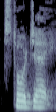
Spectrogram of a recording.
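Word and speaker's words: storge (στοργή): It's spelt storage, but it's pronounced storge.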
